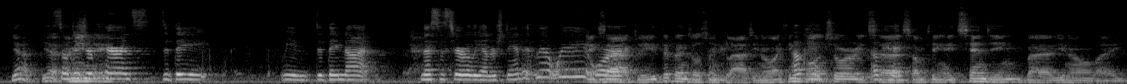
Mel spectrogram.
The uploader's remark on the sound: Live from 2024 Sundance Film Festival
